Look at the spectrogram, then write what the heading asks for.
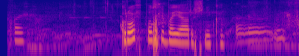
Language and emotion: Russian, neutral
